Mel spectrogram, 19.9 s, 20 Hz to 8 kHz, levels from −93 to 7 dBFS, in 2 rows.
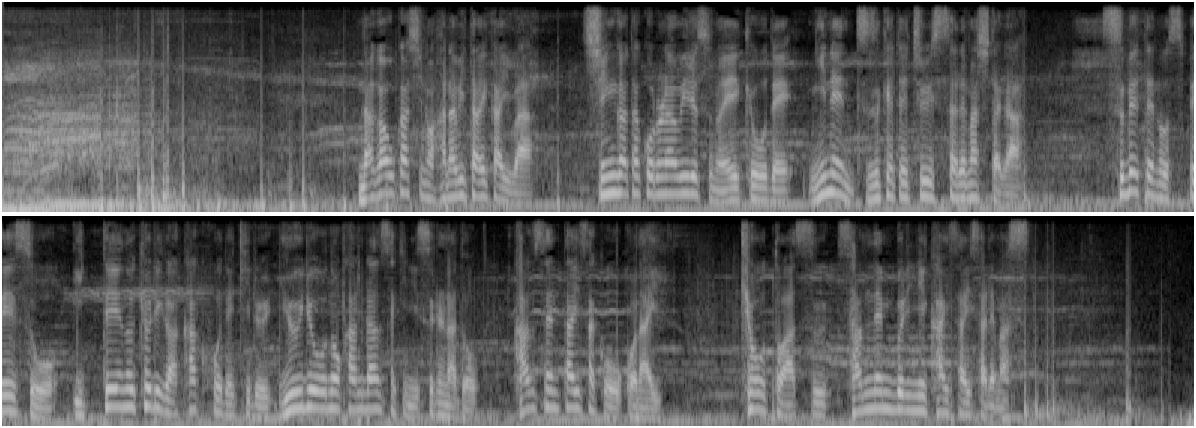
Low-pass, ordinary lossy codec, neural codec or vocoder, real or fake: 7.2 kHz; none; none; real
